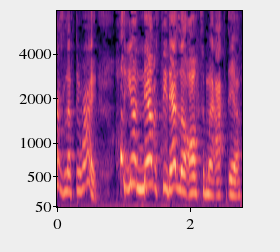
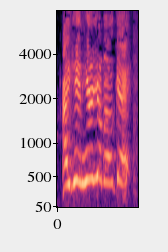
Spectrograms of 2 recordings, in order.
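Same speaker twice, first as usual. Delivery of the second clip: mocking taunt; 6 semitones higher, 3 dB louder, faster than usual. Mocking the other woman who went silent, high teasing taunt. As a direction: goad her for not answering.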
